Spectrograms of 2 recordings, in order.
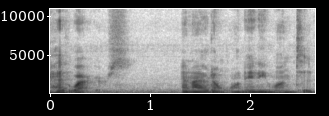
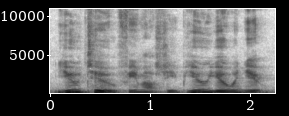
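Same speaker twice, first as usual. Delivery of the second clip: louder and higher, pointing people out; calling out; 3 semitones higher, 6 dB louder than usual. Retold or imitated. Preacher mock-calling out the rams in the congregation. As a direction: call them out across the flock. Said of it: "we say to that ram".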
